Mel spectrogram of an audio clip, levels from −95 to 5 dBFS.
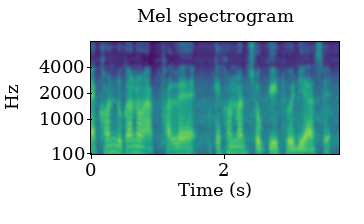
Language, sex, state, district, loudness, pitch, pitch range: Assamese, male, Assam, Sonitpur, -16 LUFS, 135 Hz, 120-150 Hz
